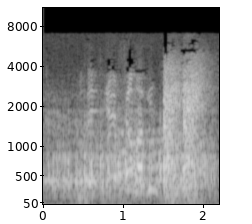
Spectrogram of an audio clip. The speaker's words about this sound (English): Guess I'll have to shoot to scare off the lead cows.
